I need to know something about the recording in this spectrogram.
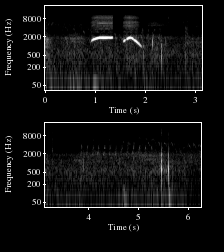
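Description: Two loud, clear whistled notes about a second in: the first sweeps up and holds, the second sweeps up and then falls away. Faint clicks follow near the end.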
